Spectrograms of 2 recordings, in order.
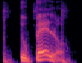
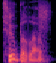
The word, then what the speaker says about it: Tupelo: He's from Tupelo, que no se pronuncia así, se pronuncia Tupelo.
